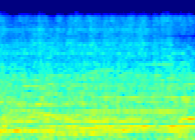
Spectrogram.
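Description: Live rock band: several electric guitars playing together over bass and drums, with long held notes that bend in pitch.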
